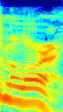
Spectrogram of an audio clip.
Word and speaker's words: Melora: who knows yeah uh did you pronounce her name Melora I believe it is Melora yeah Melora Harden I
